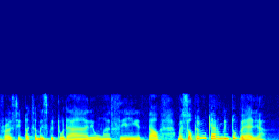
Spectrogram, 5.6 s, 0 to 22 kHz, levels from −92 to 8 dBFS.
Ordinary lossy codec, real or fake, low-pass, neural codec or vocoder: MP3, 64 kbps; fake; 7.2 kHz; codec, 16 kHz, 2 kbps, FunCodec, trained on LibriTTS, 25 frames a second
